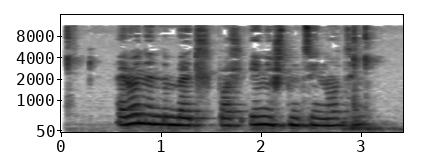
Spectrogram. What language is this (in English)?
Mongolian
